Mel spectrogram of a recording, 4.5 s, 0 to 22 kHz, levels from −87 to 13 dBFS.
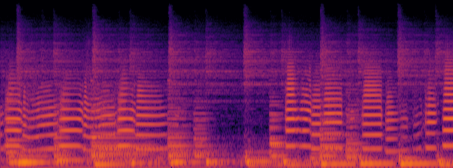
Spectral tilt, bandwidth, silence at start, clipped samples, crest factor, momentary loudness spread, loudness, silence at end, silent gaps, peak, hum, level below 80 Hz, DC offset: -4.5 dB/octave; 16 kHz; 0 s; under 0.1%; 18 dB; 8 LU; -23 LUFS; 0 s; none; -6 dBFS; none; -32 dBFS; 0.6%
